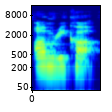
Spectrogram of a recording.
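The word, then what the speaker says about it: آمریکا: پیام Guys, so the way we pronounce America, the way that we pronounce America is Amrika.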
